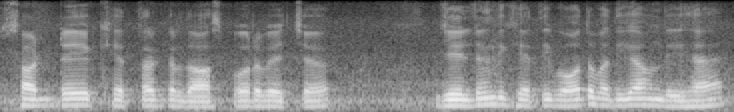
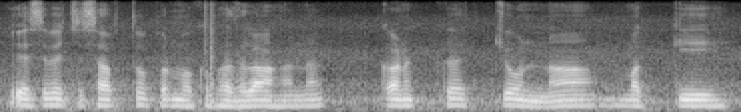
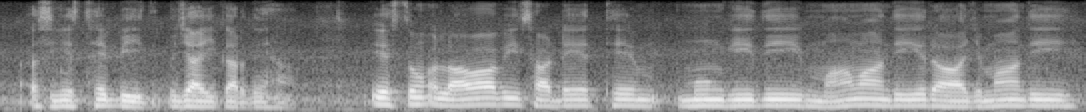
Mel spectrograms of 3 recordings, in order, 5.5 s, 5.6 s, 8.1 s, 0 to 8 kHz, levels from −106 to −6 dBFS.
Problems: constant background noise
